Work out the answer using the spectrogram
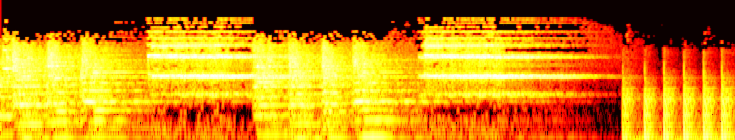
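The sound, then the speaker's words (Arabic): Rapid knocking on a door comes in near the end of a scene in an Egyptian drama: a quick, even run of raps after a long stretch of sustained music. “مين؟ مين اللي بيخبط؟”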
